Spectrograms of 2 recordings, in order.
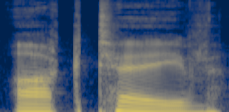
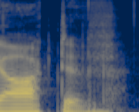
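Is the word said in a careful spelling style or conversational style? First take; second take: careful; conversational. First: It is said slowly with each syllable fully pronounced. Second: It is said naturally with a reduced second syllable. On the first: The word is pronounced to help with spelling. "Now for spelling, let's pronounce the word octave" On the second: This is how the word is said in everyday speech. "And in conversation, you would say octave"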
